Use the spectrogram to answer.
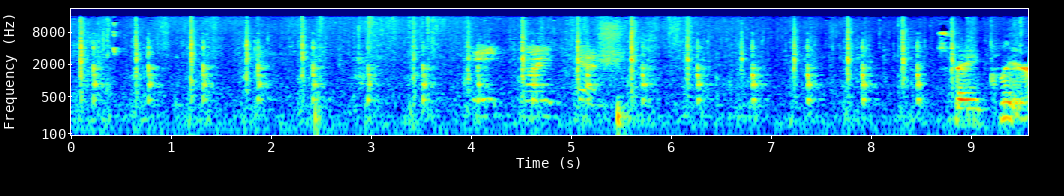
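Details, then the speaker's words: Steady metronome ticking set at about 110 per minute (range 100–120) over faint room noise, pacing fire department chest compressions on a training manikin with AED pads applied; CPR metronome during chest compressions. "we have a metronome that's a beat of 100 to 120 hours is set at about 110 and started to apply the pads continued our CPR without disruption"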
